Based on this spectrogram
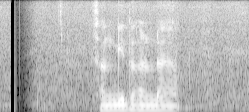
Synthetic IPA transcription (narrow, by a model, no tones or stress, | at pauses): sɐŋɡiːt̪ɐkɐɳɖaːjam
